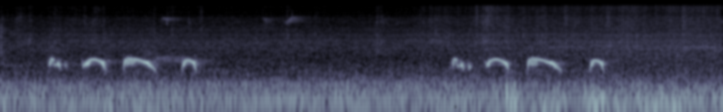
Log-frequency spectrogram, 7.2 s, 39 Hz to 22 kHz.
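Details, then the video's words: Spotted dove with a leg defect, praised as a gifted 2024 caller in the 'kèm rước siêu dầy' cooing style; two clear phrases of four mid-pitched coos, short, arched and rising-falling, over a low rumbling background. "Chú Chim Có Tặt Có Tài , Siêu Phẩm 2024 Kèm Rước Siêu Dầy ( Chim Bị Rẩy Giò )"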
